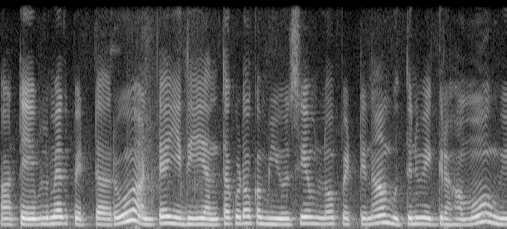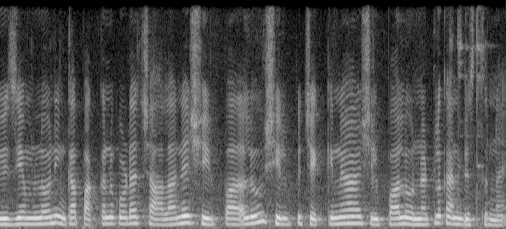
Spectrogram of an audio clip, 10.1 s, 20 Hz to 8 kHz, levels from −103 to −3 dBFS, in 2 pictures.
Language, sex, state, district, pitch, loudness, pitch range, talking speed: Telugu, female, Andhra Pradesh, Visakhapatnam, 210 Hz, -22 LUFS, 200-225 Hz, 155 wpm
